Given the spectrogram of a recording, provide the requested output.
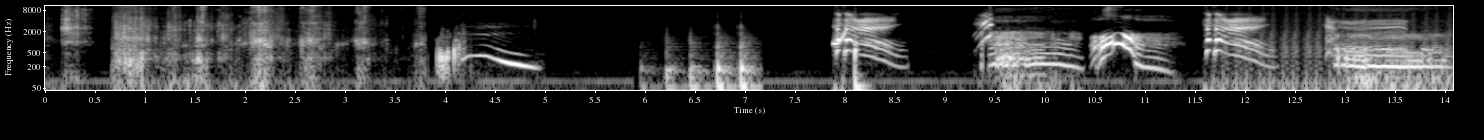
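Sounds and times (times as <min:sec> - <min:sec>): crunching and chewing: 0:00.0 - 0:04.1.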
